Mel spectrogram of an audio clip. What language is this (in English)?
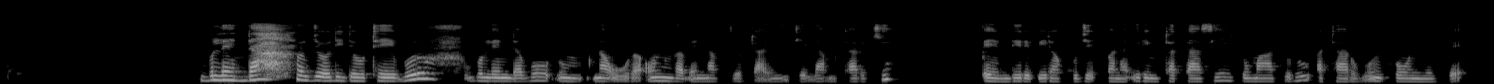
Fula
